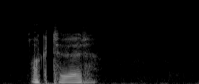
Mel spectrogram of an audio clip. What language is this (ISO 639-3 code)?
nor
